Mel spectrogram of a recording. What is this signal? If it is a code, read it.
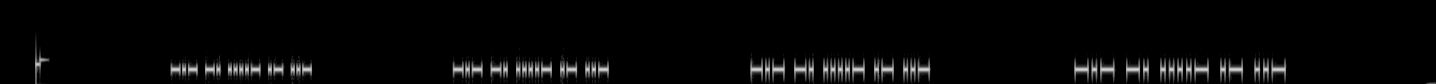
Morse code, heard as a keyed tone, about 35 wpm, 700 Hz. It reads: KN4AU KN4AU KN4AU KN4AU
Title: Speed Racing - USA 2x2 Call Signs 28wpm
